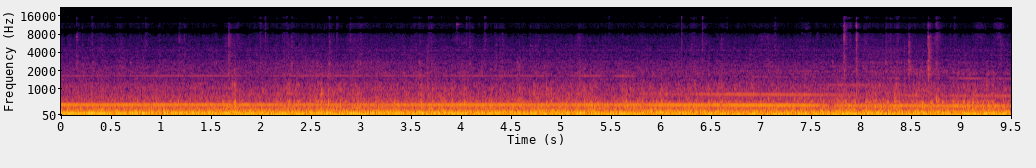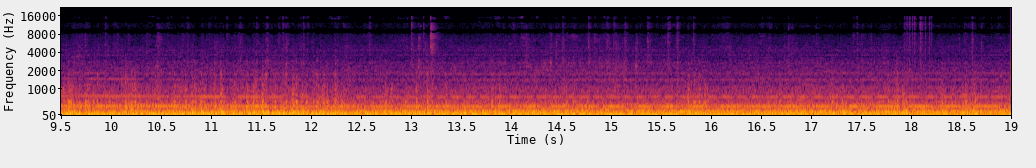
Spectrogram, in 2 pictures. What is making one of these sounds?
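Jet engines hum and whine steadily as an airliner taxis.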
